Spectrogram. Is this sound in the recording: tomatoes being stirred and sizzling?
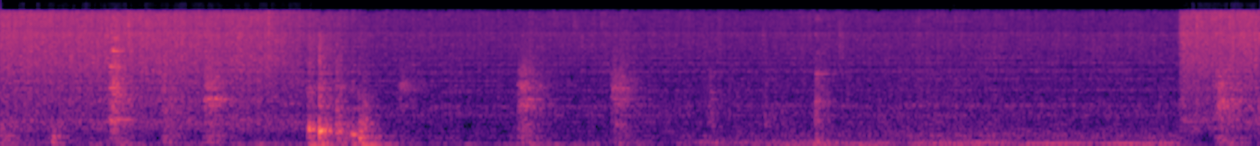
yes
